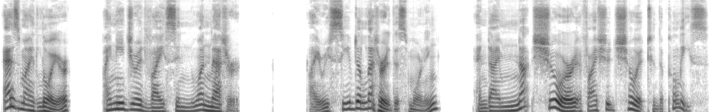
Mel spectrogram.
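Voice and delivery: calm down and ask for advice; calmer voice. A narrator's reading. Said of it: "continued in a calmer voice".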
